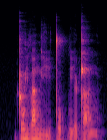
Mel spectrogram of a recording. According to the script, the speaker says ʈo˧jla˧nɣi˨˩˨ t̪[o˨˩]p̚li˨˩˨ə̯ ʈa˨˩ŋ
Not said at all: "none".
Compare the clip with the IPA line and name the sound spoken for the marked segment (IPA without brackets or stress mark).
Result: o˨˩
